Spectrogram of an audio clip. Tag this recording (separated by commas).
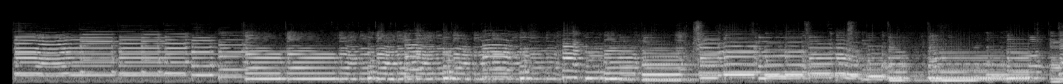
Music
